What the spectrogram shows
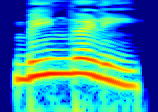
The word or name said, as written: ಬೆಂಗೊಳು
